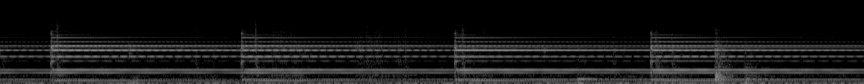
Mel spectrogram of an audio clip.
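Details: Chiming clock after its first service: four loud bell strikes about two seconds apart, each ringing and fading evenly over a faint steady tick; keeps time, may need adjusting; normal hour chime.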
